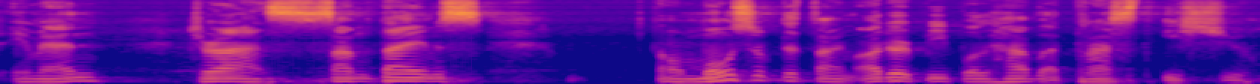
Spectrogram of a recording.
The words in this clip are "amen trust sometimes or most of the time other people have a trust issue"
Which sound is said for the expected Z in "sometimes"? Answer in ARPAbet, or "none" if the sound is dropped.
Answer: S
